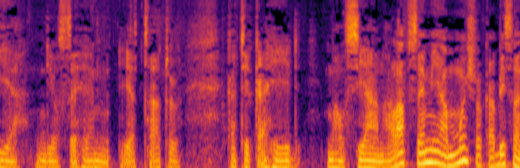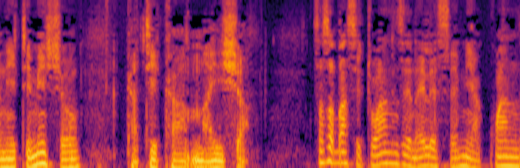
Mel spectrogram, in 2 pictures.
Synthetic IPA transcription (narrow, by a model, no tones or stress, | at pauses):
andijɔsɛ̰ɦɛmuja̰tʰa̰tukatika̰ɦiː | mahusianɔha̰lʔafu̥sɛhɛmujamwiʃɔkaɓisaniːtimiʃɔkatikʰamaiʃa̰ | sas̬aɓasituanzɛnailɛsɛhɛmujakwanz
